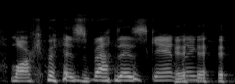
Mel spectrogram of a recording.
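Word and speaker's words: Marquez Valdes-Scantling: Marquez Valdez Scantling.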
